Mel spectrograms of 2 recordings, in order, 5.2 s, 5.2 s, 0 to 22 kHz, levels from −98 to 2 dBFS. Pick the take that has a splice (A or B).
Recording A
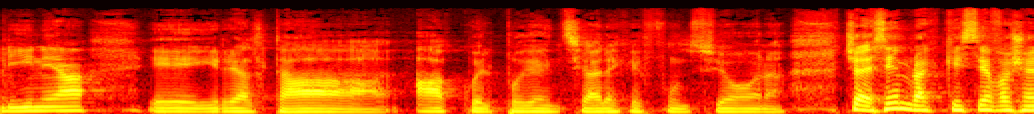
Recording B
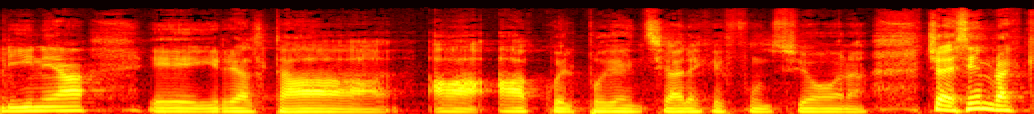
A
